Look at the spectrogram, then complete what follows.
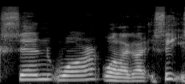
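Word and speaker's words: Sinwar: up ftic Yaya sinir sin War s i n w r like sin War well I got see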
